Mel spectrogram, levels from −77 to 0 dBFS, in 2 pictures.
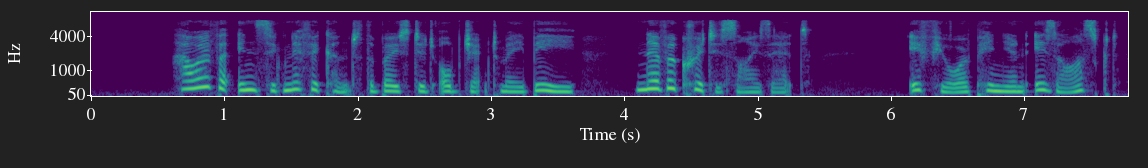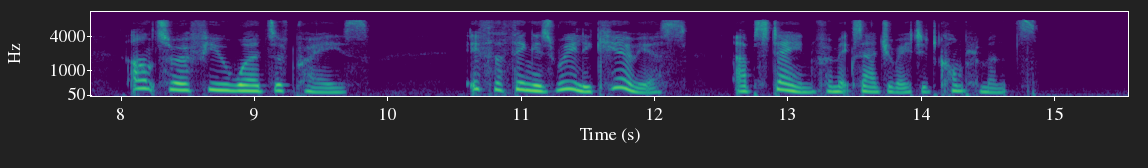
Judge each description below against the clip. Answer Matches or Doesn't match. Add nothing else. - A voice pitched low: Doesn't match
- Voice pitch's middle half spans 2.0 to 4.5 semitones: Doesn't match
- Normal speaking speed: Doesn't match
